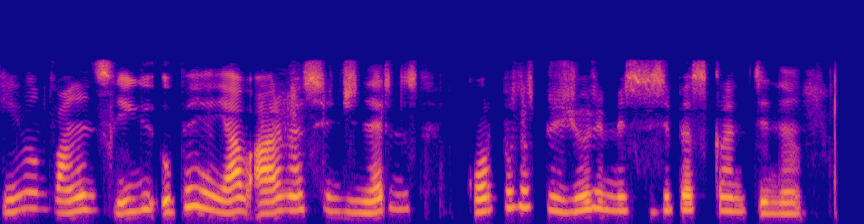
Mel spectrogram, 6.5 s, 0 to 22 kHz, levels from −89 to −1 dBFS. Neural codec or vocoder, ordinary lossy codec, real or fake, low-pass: none; MP3, 64 kbps; real; 7.2 kHz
